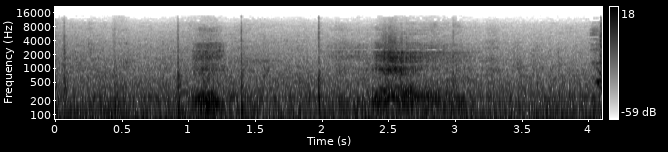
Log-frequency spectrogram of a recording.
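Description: Men shout and grunt as they struggle close by.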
